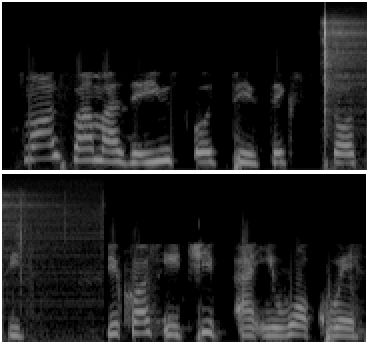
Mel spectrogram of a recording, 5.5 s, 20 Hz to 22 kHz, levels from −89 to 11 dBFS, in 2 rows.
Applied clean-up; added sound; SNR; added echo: none; Scissors; 1 dB; none.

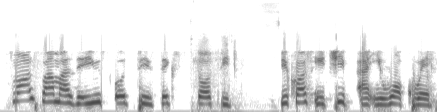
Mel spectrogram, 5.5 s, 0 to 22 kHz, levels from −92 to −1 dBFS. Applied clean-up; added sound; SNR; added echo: neural mask model Resemble Enhance denoiser.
